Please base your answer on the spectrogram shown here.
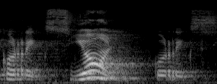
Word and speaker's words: corrección: That accent is an emphasis we do in the pronunciation of a word. For example, here that we say corrección. And it's because of this accent that we put that accent there, corrección.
